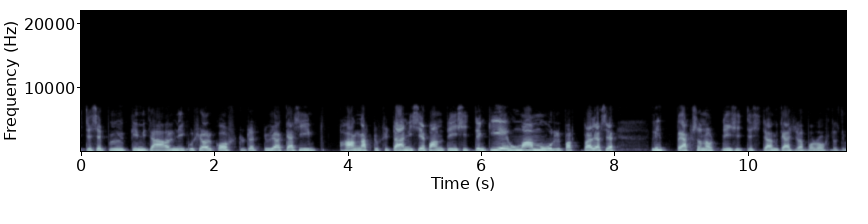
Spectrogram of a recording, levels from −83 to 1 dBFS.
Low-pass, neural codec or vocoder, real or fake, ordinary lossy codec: 7.2 kHz; none; real; none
